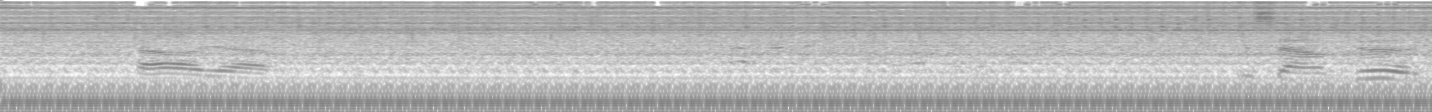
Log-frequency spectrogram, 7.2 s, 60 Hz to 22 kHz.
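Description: A Honda Civic race car with a D16Z6 engine and no exhaust idles loud and steady in a constant drone throughout, as a voice speaks briefly near the start and again near the end.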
